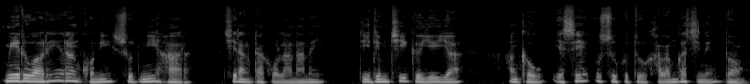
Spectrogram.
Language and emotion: Bodo, fearful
